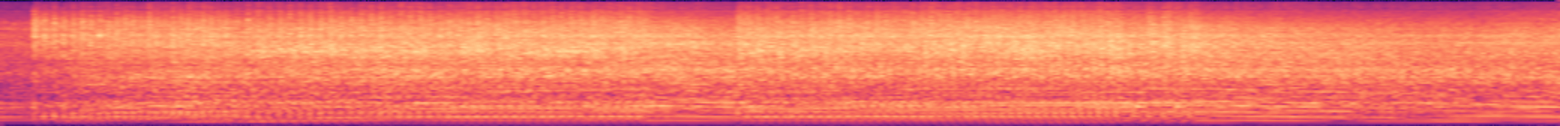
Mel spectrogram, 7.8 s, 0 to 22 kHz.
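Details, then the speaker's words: Victa Pro 550 Mulcher two-stroke mower, over-revving; later traced to the cap on the back side of the carburettor: high, steady, slightly hunting scream well above normal idle. "So folks, I adjusted the throttle lever up here. However, that really didn't solve the problem with the mower over revving."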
